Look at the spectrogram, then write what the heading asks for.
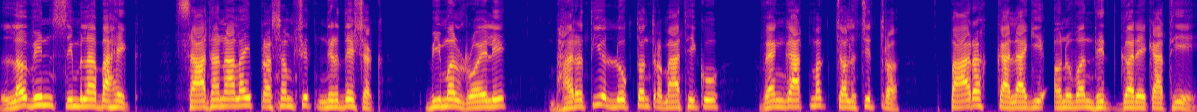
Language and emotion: Nepali, neutral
